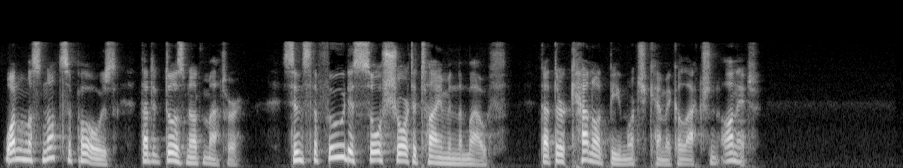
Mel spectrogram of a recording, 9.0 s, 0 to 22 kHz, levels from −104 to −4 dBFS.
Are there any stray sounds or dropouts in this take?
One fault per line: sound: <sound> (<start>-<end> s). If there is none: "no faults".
no faults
